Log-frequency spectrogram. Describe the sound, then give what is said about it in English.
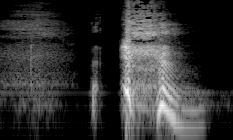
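A person coughing and clearing the throat: a soft breathy exhale and a short click, then a loud, rough voiced burst that trails off. “excuse the coughing.”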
